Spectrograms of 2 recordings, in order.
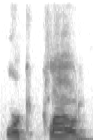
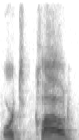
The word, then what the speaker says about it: Oort cloud: yo so there's a thing that is commonly mispronounced as orc cloud it's the oort cloud they sound almost identical one's a t one's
